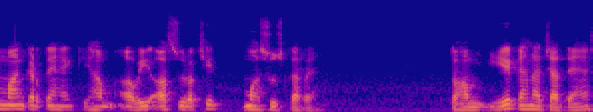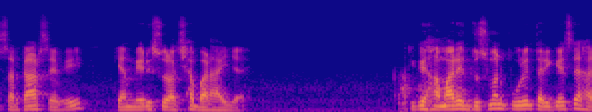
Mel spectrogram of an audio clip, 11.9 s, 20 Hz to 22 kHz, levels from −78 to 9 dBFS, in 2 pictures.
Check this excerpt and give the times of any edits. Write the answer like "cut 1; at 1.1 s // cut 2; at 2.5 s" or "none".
none

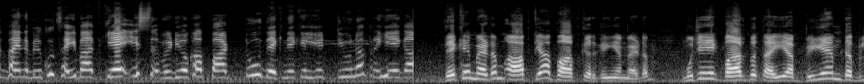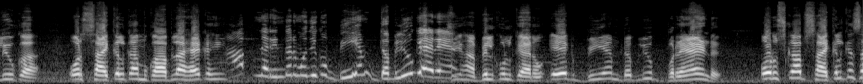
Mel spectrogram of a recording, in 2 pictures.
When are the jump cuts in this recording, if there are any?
cut 1; at 4.2 s

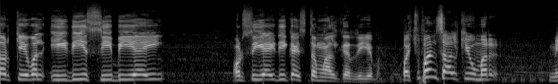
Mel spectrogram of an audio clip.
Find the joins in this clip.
cut 1; at 3.8 s

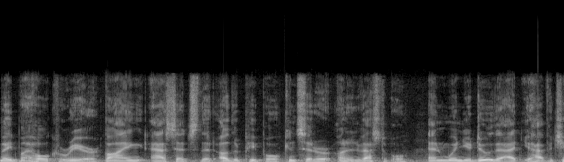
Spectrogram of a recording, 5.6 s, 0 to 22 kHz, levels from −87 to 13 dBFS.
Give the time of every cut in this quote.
cut 1; at 1.0 s // cut 2; at 2.8 s // cut 3; at 4.1 s

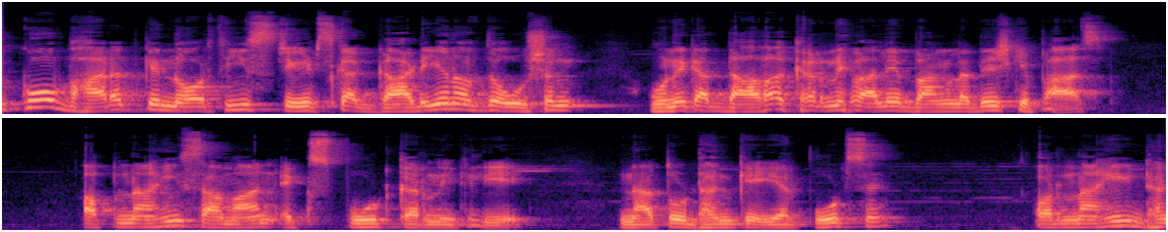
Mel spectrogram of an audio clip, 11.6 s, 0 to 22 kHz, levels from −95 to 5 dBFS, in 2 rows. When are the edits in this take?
none

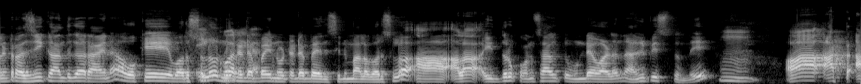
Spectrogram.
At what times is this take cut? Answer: none

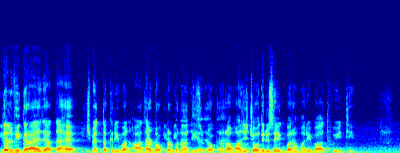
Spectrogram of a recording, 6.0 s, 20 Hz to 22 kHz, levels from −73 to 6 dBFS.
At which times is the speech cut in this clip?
cut 1; at 1.3 s // cut 2; at 3.0 s

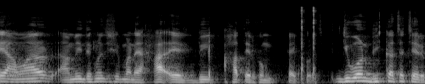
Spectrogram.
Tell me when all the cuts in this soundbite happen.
cut 1; at 3.2 s

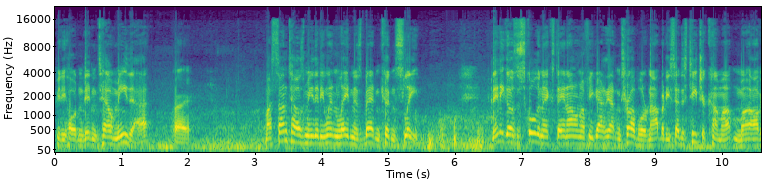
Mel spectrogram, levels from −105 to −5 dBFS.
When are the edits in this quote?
none

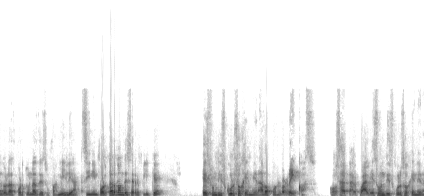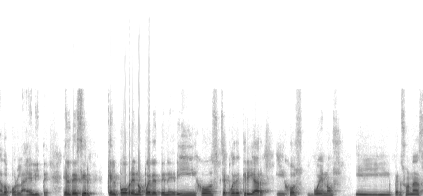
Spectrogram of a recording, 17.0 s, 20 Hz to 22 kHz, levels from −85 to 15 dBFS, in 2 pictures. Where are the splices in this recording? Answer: cut 1; at 1.7 s // cut 2; at 12.8 s

